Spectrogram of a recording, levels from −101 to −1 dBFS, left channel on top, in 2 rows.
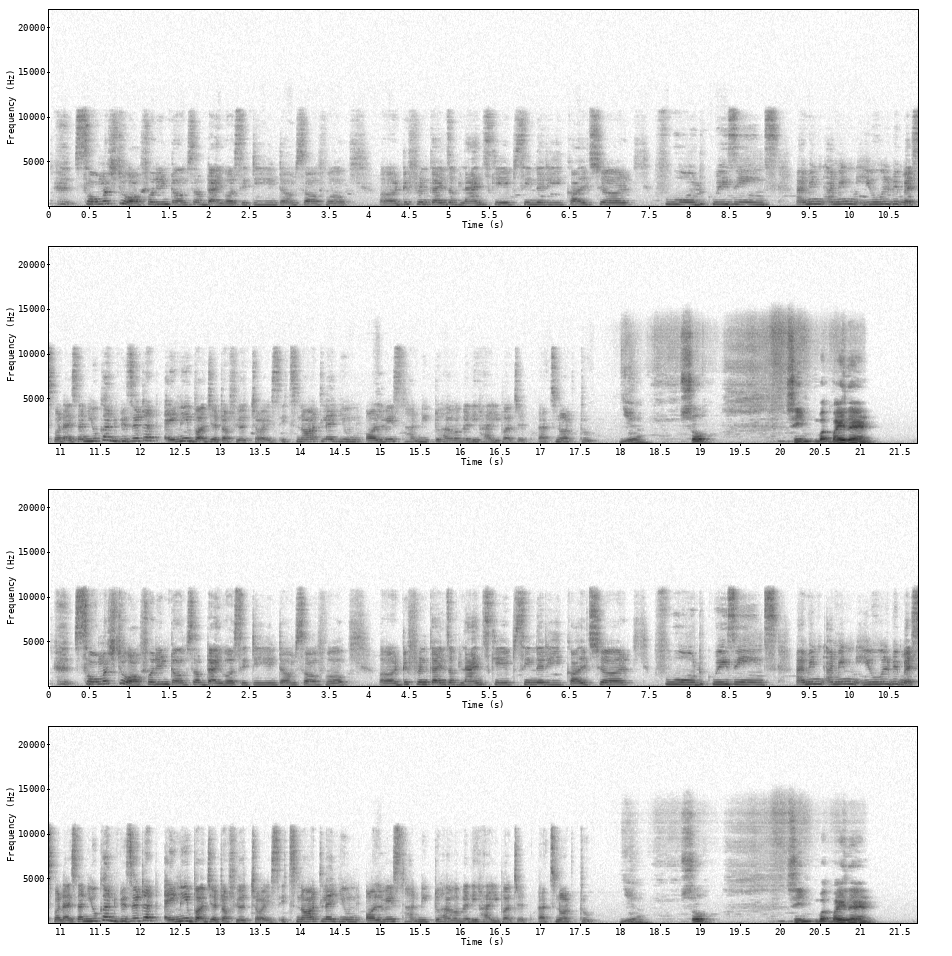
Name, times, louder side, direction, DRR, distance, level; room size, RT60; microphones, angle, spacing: voice 1, 0.0-17.7, right 3 dB, 40° right, 0.5 m, -40 dB
voice 2, 18.8-19.1 19.4-21.1, left 3 dB, 80° left, 0.6 m, -31 dB
3.0 x 2.2 x 2.7 m
head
